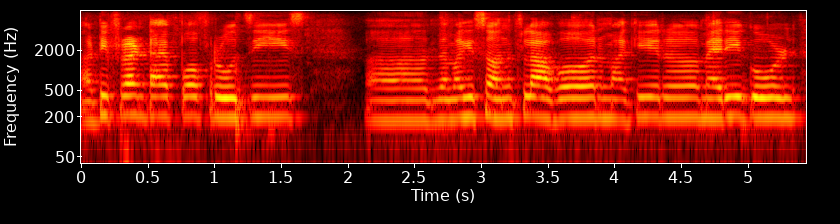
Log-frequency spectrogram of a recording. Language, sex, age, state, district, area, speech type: Goan Konkani, female, 45-60, Goa, Murmgao, urban, spontaneous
